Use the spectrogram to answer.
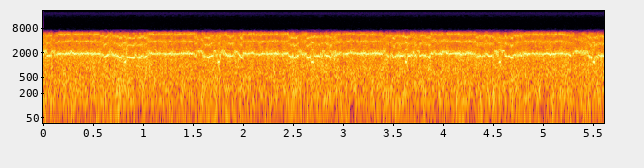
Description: Emergency Alert System (SAME) tones, heard as harsh buzzing bursts. It is heard from 0.7 to 4.7 s.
